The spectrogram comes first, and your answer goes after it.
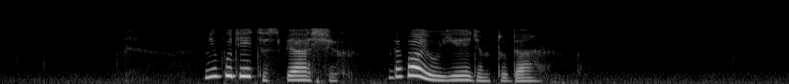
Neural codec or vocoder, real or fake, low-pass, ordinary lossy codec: codec, 16 kHz, 8 kbps, FunCodec, trained on LibriTTS, 25 frames a second; fake; 5.4 kHz; none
